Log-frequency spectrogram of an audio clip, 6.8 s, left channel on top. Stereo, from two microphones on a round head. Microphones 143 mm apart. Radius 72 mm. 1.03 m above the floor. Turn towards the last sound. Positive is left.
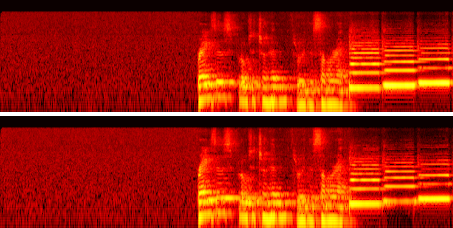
turn(degrees=40)  # may be behind; listen again after turning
